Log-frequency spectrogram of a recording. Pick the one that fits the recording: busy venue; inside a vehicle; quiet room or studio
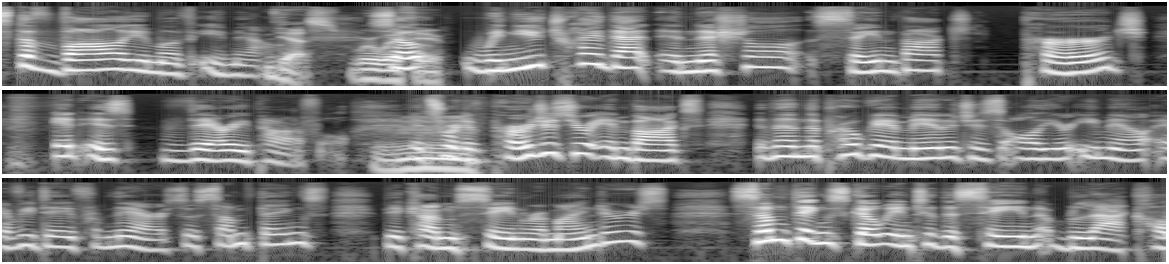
quiet room or studio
